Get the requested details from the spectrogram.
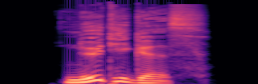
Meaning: strong/mixed nominative/accusative neuter singular of nötig
- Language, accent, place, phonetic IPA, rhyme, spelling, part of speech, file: German, Germany, Berlin, [ˈnøːtɪɡəs], -øːtɪɡəs, nötiges, adjective, De-nötiges.ogg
